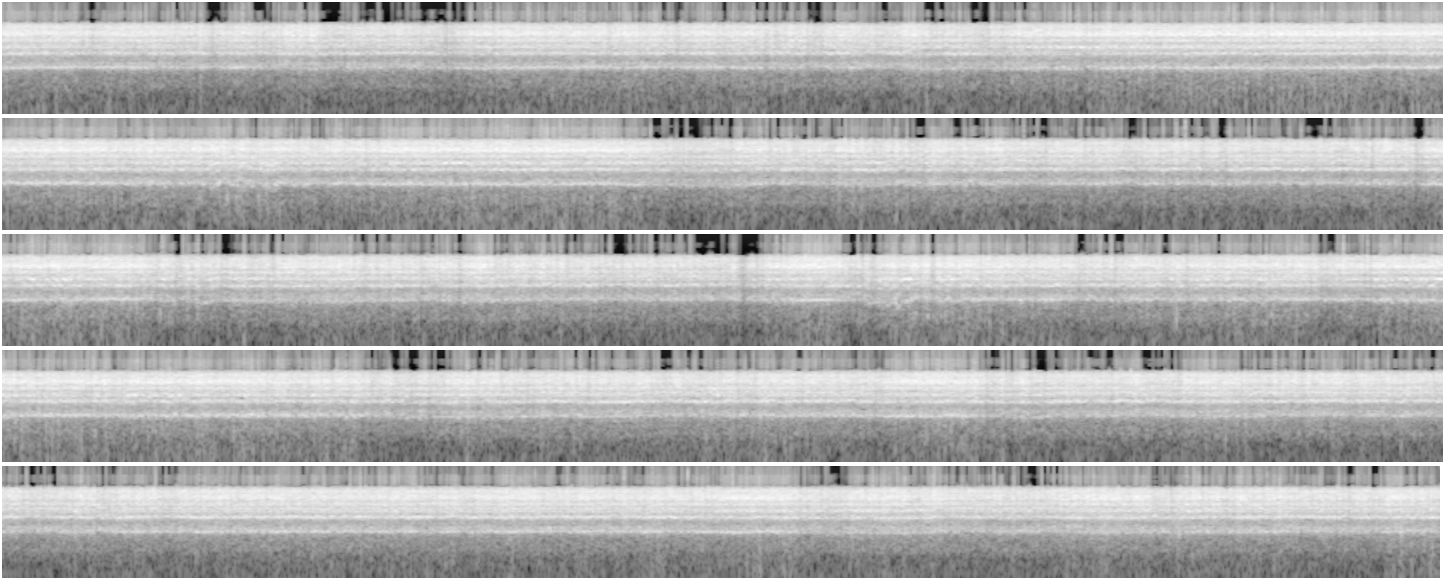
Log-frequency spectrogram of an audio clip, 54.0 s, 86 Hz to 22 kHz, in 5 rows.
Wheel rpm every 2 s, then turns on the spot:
230, 230, 230, 230, 210, 220, 230, 210, 220, 220, 230, 220, 210, 230, 220, 230, 220, 230, 220, 230, 230, 230, 230, 230, 230, 220, 220.
none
